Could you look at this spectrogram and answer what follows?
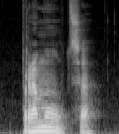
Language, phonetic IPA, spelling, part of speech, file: Belarusian, [praˈmou̯t͡sa], прамоўца, noun, Be-прамоўца.ogg
- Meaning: orator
